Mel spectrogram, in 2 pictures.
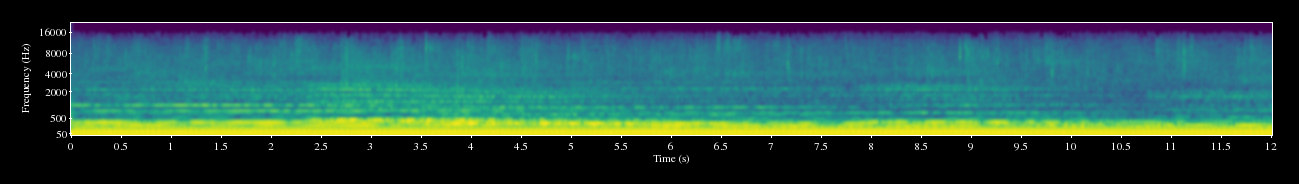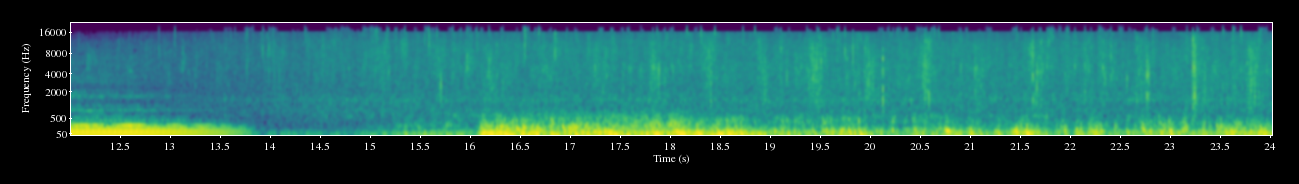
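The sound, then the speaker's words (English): Storm noise during a king tide: a loud, deep rumbling roar holds for about thirteen seconds and then fades. A dense, rain-like hiss with pattering follows and continues to the end. “you are heading through King's Tide, the wind whipping around you”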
